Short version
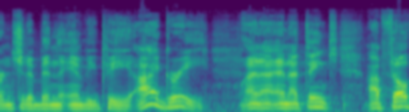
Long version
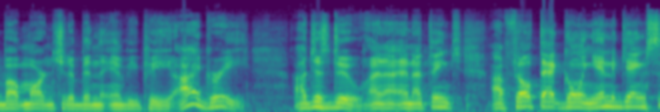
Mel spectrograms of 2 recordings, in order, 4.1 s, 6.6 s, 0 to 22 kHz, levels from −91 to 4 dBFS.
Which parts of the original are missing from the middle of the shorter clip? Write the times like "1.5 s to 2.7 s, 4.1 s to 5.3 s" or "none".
2.8 s to 3.6 s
